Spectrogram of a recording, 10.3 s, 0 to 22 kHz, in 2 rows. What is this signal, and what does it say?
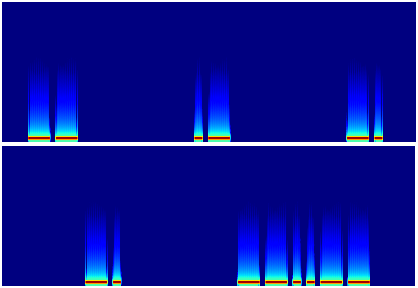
Morse code, heard as a keyed tone, about 14 wpm, spaced as for 5 wpm, 700 Hz. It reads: MANN,
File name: Morsekurs / Witze / Witz 27 Juni 17, Tempo 25 F70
